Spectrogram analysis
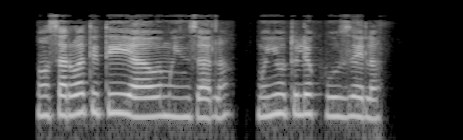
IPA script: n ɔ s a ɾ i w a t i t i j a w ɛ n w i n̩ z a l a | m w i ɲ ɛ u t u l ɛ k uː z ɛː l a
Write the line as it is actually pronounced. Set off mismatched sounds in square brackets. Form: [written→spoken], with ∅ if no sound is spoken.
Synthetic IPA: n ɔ s a ɾ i w a t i t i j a w ɛ [n→m] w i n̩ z a l a | m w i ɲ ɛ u t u l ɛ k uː z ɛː l a

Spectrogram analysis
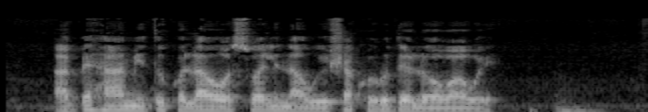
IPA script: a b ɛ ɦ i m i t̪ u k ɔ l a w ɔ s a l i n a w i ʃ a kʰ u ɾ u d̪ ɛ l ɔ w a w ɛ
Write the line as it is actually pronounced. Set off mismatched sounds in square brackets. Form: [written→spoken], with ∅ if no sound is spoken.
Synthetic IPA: a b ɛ ɦ [i→a] m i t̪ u k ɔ l a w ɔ s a l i n a w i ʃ a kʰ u ɾ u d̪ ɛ l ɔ w a w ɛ

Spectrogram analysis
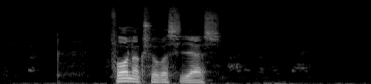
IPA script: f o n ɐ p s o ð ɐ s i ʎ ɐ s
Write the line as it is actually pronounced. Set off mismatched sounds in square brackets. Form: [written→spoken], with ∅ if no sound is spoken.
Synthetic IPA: f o n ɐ [p→k] s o [ð→v] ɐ s i ʎ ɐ s

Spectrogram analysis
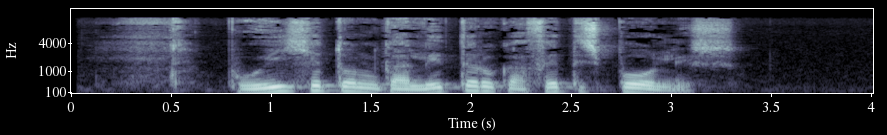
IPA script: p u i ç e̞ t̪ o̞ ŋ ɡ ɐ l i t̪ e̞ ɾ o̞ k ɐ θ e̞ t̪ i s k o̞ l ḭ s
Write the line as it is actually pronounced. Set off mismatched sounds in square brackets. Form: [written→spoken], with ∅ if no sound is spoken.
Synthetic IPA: p u i ç e̞ t̪ o̞ ŋ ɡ ɐ l i t̪ e̞ ɾ o̞ k ɐ [θ→f] e̞ t̪ i s [k→p] o̞ l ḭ s

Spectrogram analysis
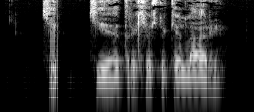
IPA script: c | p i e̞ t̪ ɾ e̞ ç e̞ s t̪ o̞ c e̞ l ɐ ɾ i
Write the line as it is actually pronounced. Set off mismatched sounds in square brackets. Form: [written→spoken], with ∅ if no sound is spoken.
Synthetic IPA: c | [p→c] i e̞ t̪ ɾ e̞ ç e̞ s t̪ o̞ c e̞ l ɐ ɾ i

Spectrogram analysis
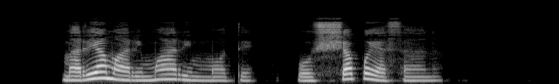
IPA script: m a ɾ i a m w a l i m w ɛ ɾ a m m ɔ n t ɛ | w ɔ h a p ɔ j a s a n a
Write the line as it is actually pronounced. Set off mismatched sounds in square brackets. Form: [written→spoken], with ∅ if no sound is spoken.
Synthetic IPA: m a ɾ i a m w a [l→ɾ] i m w [ɛ→a] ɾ [a→i] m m ɔ [n→∅] t ɛ | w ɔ [h→ʃ] a p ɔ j a s a n a

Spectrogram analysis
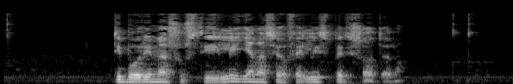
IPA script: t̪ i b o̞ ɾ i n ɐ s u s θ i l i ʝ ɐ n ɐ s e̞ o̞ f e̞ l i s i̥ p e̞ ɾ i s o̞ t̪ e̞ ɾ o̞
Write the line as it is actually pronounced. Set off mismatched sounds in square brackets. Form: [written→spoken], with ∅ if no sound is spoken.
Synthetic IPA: t̪ i b o̞ ɾ i n ɐ s u s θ i l i ʝ ɐ n ɐ s e̞ o̞ f e̞ l i s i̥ p e̞ ɾ i s o̞ t̪ e̞ ɾ o̞

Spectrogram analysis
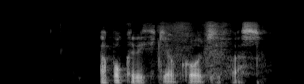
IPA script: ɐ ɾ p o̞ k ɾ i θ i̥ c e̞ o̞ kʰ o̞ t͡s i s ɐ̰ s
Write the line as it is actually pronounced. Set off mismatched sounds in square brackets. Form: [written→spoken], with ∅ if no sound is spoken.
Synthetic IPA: ɐ [ɾ→∅] p o̞ k ɾ i θ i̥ c e̞ o̞ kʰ o̞ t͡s i [s→f] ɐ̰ s

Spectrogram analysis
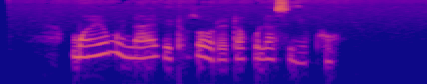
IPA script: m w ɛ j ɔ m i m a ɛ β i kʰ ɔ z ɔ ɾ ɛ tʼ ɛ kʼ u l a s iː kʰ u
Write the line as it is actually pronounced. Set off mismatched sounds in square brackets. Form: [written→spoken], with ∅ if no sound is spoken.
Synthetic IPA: m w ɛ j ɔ m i [m→n] a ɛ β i [kʰ→tʰ] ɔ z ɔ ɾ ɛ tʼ [ɛ→a] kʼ u l a s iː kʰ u

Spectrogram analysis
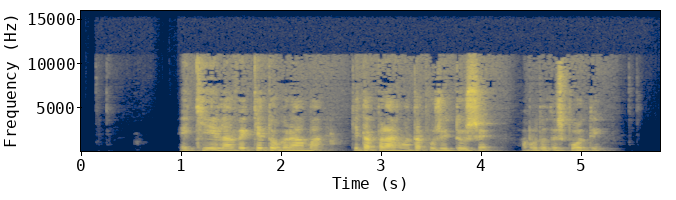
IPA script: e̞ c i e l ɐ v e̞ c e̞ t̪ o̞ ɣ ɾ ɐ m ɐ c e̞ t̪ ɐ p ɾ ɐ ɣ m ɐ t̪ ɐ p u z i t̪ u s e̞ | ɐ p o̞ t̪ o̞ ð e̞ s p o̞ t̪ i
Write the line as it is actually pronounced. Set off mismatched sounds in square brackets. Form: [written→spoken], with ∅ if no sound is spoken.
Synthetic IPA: e̞ c i e l ɐ v e̞ c e̞ t̪ o̞ ɣ ɾ ɐ m ɐ c e̞ t̪ ɐ p ɾ ɐ ɣ m ɐ t̪ ɐ p u z i t̪ u s e̞ | ɐ p o̞ t̪ o̞ ð e̞ s p o̞ t̪ i

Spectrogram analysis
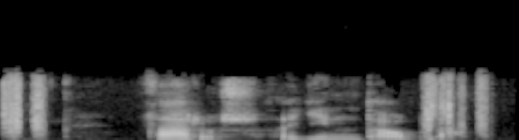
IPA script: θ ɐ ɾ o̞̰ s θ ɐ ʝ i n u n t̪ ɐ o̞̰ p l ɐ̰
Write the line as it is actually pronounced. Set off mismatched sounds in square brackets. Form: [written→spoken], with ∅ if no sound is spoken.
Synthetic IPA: θ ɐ ɾ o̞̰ s θ ɐ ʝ i n u n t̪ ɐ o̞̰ p l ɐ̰

